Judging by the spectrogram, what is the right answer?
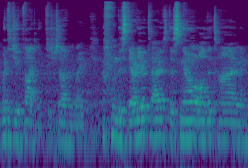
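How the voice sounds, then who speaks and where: A man's voice: medium pitch, little pitch movement, a little slow. A man hosting a casual interview, prompting his guest with questions and laughing easily. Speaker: podcast host. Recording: echoey room, distant mic, background noise.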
